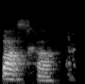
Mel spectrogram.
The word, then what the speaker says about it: Pascha: It's called Pascha. Pascha. Like in Russian. Yeah. Tanya, in Russian? The same, Pascha. Pascha.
